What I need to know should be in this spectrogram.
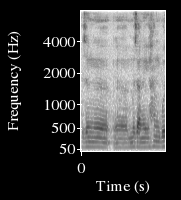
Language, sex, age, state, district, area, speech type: Bodo, male, 18-30, Assam, Kokrajhar, rural, spontaneous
